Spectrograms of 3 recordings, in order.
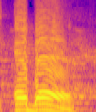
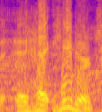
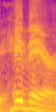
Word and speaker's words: Hébert: You don't pronounce the H. You should know that, Miggy. It's like you're a Frenchie. It's like Shea Bear when you're eating. It's Patrice Hébert.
